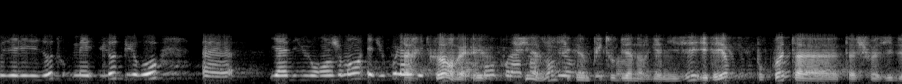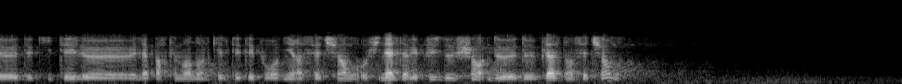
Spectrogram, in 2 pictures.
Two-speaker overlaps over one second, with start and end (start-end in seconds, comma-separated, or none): 4.0-6.6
